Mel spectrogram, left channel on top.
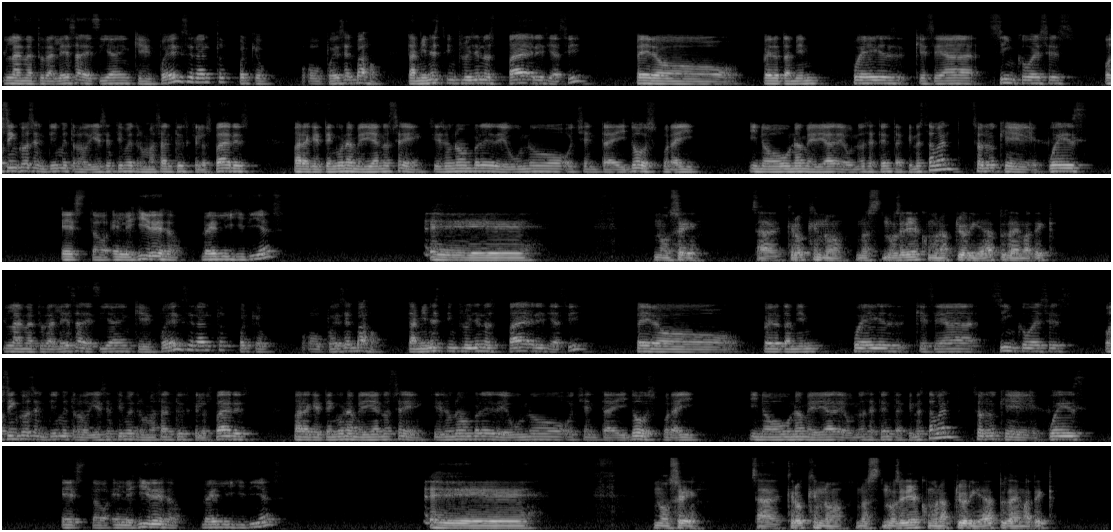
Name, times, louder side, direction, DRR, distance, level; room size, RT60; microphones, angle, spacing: voice 1, 0.0-2.7 3.1-3.8 4.1-5.9 6.3-7.4 7.6-8.2 8.5-10.7 11.0-13.6 14.0-18.0 18.6-21.9 22.8-25.0, left 3 dB, 35° left, 0.5 m, -32 dB
voice 2, 26.4-27.6 28.2-28.3 28.7-29.1 29.7-32.7, right 2 dB, 30° right, 0.6 m, -29 dB
2.6 x 2.0 x 2.6 m
head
